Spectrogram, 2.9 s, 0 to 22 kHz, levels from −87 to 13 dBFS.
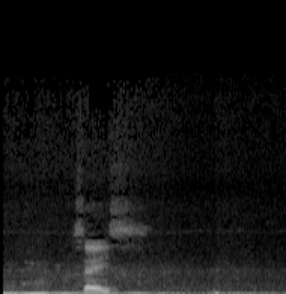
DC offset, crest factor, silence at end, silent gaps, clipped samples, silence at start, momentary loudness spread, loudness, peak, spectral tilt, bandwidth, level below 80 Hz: under 0.1%; 18 dB; 0.1 s; none; under 0.1%; 0.05 s; 24 LU; -27 LUFS; -10 dBFS; -6.5 dB/octave; 14 kHz; -34 dBFS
